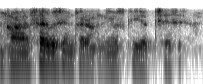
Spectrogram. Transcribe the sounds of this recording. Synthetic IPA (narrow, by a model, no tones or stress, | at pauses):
ɦãːsɐɾbɪsɪ̃ŋɡkɐɾãːniʊskiɐtːʃʰese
